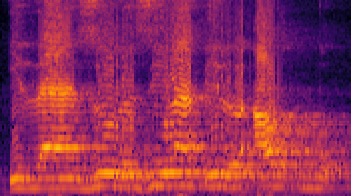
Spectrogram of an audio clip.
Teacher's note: ra sukun sebelumnya fathah, namanya tafkhim, tebal. Bila mana ra sukun sebelumnya fathah atau dhammah, maka ra ini dibaca tafkhim alias tebal.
